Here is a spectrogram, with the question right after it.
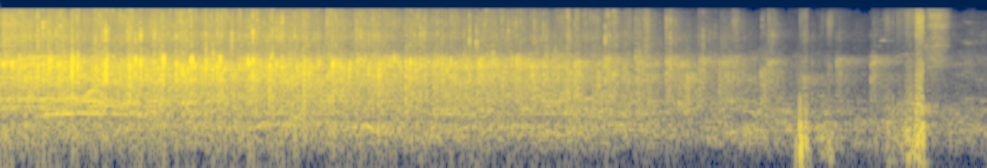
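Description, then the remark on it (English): An audience applauds with dense, rapid clapping that starts strong and gradually thins and fades over several seconds, leaving a few scattered claps and faint noises at the end. “Give these guys a hand clap.”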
